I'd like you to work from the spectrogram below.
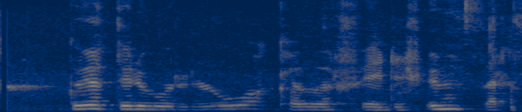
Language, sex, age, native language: Icelandic, male, 8, Icelandic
